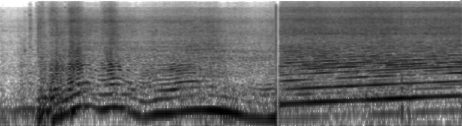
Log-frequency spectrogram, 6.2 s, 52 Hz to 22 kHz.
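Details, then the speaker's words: Honda with Hondata ECU on dyno, full-throttle pull after unplugging and replugging the ECU: revs climb cleanly, short break at shift, pulls again with no stutter; the earlier misfire at VTEC engagement is gone, VTC target 32. "but we're not hearing that misfire no more when vtech kicks"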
